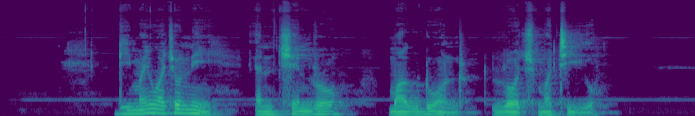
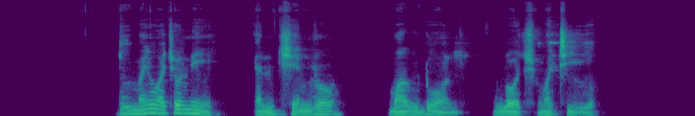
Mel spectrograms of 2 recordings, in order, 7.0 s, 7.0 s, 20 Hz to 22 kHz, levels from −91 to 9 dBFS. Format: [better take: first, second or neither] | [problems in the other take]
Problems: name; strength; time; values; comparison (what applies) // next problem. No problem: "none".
first | noise reduction (neural mask model Resemble Enhance denoiser)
